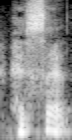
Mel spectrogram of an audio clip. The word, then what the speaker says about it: Chesed: video but coming back to the subject of has said the would have said is that you're made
